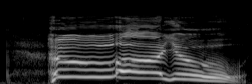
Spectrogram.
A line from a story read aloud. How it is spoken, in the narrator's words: the head bellowed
